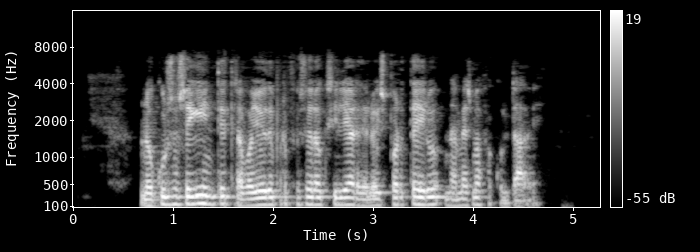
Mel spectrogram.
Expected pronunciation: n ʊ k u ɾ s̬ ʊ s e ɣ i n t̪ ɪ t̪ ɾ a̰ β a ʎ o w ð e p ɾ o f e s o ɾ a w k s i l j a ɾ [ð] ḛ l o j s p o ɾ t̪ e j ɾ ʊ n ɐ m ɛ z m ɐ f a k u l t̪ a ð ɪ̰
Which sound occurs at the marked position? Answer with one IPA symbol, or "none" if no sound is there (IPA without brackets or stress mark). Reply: ð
